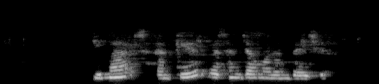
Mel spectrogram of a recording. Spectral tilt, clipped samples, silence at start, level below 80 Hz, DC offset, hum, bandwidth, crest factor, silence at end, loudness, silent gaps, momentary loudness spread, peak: -7 dB/octave; under 0.1%; 0.95 s; -84 dBFS; under 0.1%; none; 5.2 kHz; 16 dB; 0.5 s; -24 LUFS; none; 10 LU; -8 dBFS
